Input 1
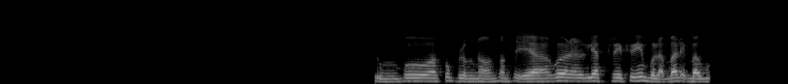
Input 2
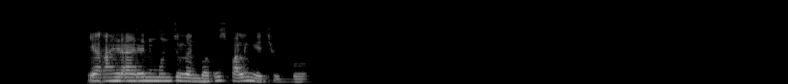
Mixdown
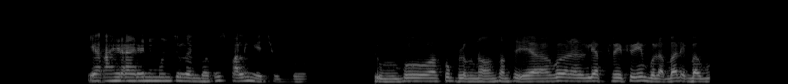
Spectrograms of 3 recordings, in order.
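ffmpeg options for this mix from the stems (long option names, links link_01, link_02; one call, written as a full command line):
ffmpeg -i stem1.wav -i stem2.wav -filter_complex "[0:a]acompressor=threshold=-36dB:ratio=2.5,volume=-3dB[link_01];[1:a]volume=-11dB[link_02];[link_01][link_02]amix=inputs=2:normalize=0,highshelf=frequency=4100:width_type=q:width=1.5:gain=-13" out.wav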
